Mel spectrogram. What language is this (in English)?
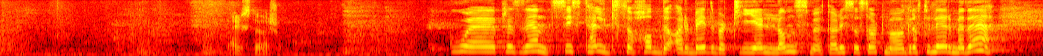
Norwegian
